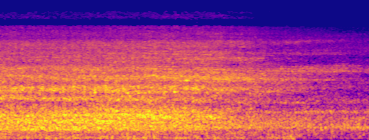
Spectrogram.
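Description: Passenger coaches of a train rolling past on the rails, wheels running steadily, the sound fading away as the last coach goes by about three seconds in.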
